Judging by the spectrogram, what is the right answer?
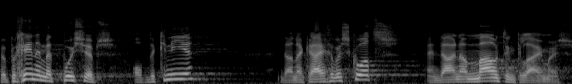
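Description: A man at a fairly slow pace against a quiet background. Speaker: fitness trainer. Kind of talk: tutorial. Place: gym. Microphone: lapel.

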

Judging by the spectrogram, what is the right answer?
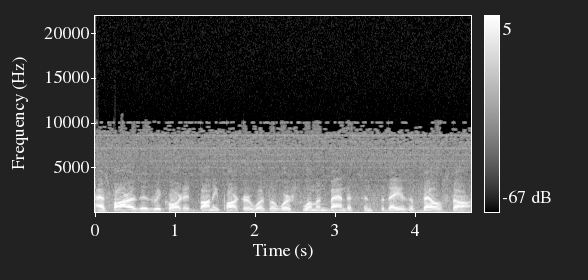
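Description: A man with a normal speaking voice talks fairly quickly at a medium pitch, with fairly even intonation and very even loudness. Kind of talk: newsreel narration.

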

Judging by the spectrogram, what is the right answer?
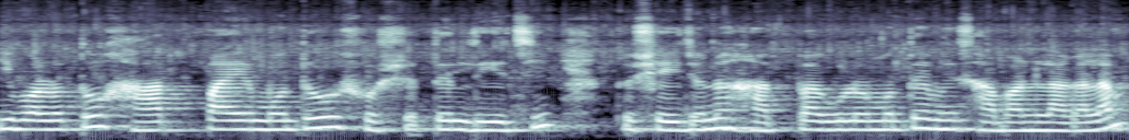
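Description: A woman speaks at a medium pitch. Audible room echo can be heard in the room. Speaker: lifestyle vlogger. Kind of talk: vlog narration. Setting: outdoors at a tap.

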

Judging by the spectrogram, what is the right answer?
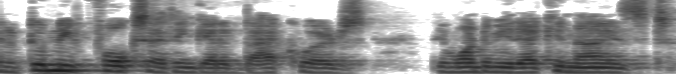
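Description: A man with an Indian accent talks at a very fast pace. His pitch is fairly high, with ordinary pitch variation. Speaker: investment firm executive. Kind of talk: interview.

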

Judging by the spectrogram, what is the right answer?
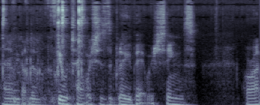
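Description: Against light background noise, a man speaks in a dark, mellow, somewhat breathy tone at a fairly low pitch, with fairly even intonation. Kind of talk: casual walkthrough commentary. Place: garage. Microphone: phone near.

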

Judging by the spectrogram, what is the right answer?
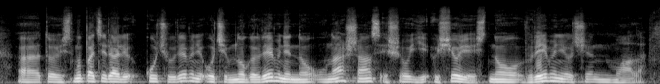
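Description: With a Georgian accent and a dark, mellow tone, a man talks at a moderate pace with hardly any pauses and fairly even intonation over a quiet background. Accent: Georgian accent in Russian. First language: Georgian (speaking Russian). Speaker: political analyst; interview guest. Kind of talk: TV interview; interview answer. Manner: halting, many fillers. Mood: serious political discussion. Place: studio. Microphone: studio mic.

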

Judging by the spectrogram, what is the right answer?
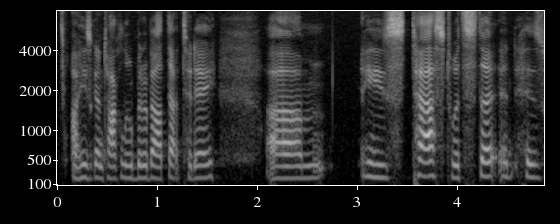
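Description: Over a quiet background, a woman talks at a fairly quick pace in a fairly high voice with monotone, flat intonation. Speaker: seminar moderator. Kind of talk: speaker introduction. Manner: halting. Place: meeting room. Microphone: handheld.

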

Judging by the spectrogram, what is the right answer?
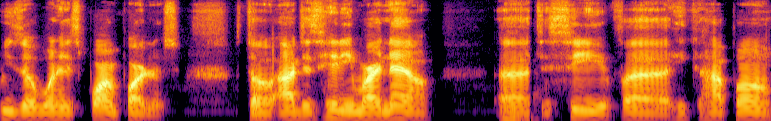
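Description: Against a quiet background, a man talks at a moderate pace. His medium-pitched voice has a bright, sharp tone. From US South. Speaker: caller. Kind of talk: casual chat. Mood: relaxed, joking. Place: home room.

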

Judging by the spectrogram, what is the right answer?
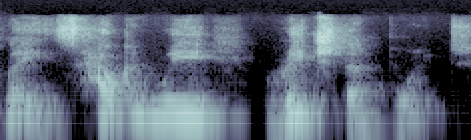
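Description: A man speaks at a high pitch. Audible room echo surrounds his voice. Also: quiet background. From Mexico. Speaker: professor and interviewer; professor, interviewer. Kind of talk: interview. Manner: halting. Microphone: earbuds.

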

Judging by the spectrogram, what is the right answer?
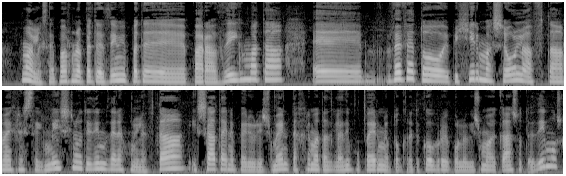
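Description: Lively in intonation, a woman speaks at a very fast pace in a dry sound with no echo. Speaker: radio host. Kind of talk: radio interview. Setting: radio studio. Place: hall. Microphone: podium.

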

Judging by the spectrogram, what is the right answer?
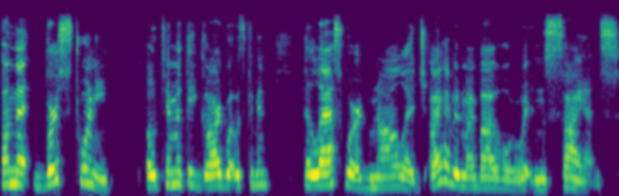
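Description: A woman has a plain, everyday voice at a medium pitch, with lively intonation. She speaks at a fairly slow pace against a quiet background. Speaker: student. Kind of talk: prayer. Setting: video call. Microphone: video call.

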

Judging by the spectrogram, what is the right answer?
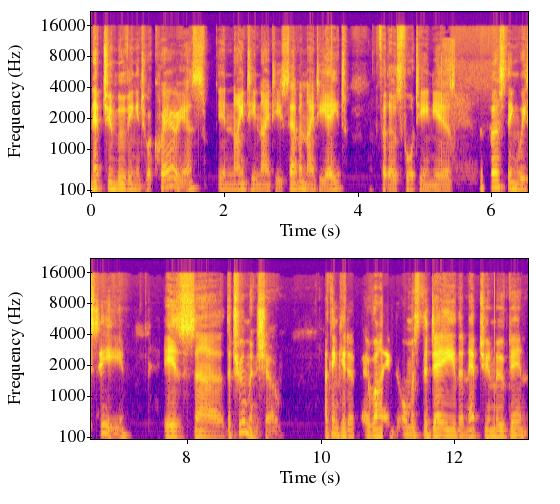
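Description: A man's fairly slow speech with ordinary pitch variation. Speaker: guest. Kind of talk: interview answer. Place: home room.

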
